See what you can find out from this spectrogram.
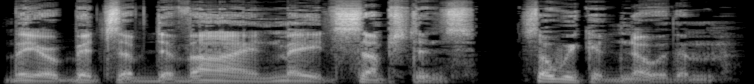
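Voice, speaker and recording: Very deep, gravelly orc. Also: male voice, big pitch swings, moderate pace, dry recording, studio quality, full character voice. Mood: grave, explanatory. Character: gruff male orc, scornful, scholarly and menacing. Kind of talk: fantasy video game character acting.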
